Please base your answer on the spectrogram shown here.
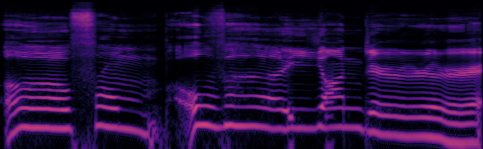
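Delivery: high, drawn-out mock British; hammed-up British, slow and lofty; fake British accent. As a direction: stretch it out in a bad British accent. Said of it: "talking my British".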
